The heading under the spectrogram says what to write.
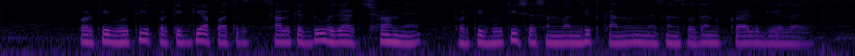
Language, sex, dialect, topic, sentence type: Magahi, male, Southern, banking, statement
